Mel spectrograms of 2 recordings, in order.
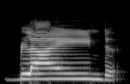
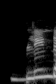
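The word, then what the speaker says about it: blind: அப்போ பிளை இட் பிளைண்ட் பிளைண்ட். ஸோ இங்க ஐஎன்டி ஐண்ட். Suppose இதை ஈன்னு நான் நினச்சிக்கிட்டேன் அப்படின்னா இண்ட் அப்படின்னு சொல்லி வரும். பிளிண்ட் அப்படின்றது வந்து இதுல தப்பு. ஸோ பிளைண்ட் அப்படின்றது தான் இந்த வேர்டோட கரெக்டான உச்சரிப்பு.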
